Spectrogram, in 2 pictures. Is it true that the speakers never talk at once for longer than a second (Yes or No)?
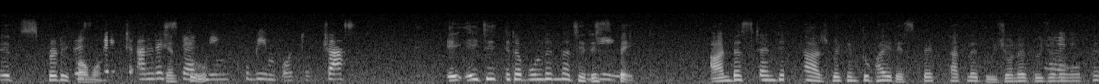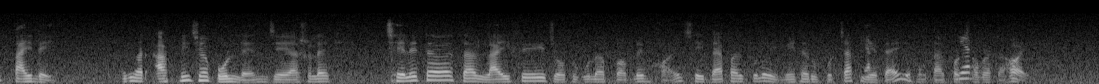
Yes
